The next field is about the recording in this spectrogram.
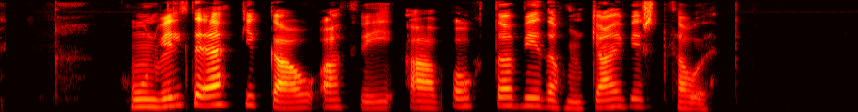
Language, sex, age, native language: Icelandic, female, 40-49, Icelandic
